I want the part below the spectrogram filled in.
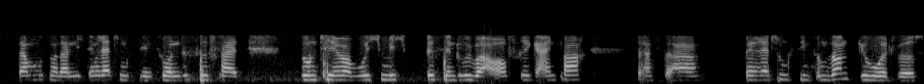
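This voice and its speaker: Her intonation is monotone and flat. This woman speaks at a moderate pace with a medium pitch. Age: 20s. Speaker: caller. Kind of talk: casual phone-in chat. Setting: phone call.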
